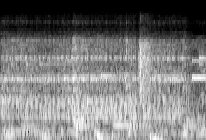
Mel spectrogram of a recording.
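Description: Jaranan dance music: a Javanese gamelan-style ensemble of drums and pitched percussion with sustained melody notes over a steady beat.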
